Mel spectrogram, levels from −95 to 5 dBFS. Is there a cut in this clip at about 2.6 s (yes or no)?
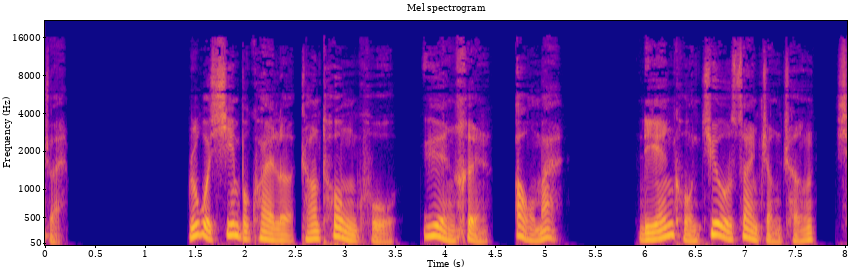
yes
